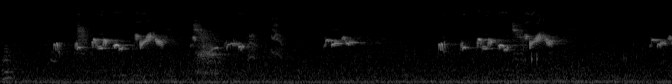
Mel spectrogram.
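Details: Red-whiskered bulbul kept as a trapping decoy, recorded 28 October 2016; lively warbled whistles in short repeated phrases, several bursts separated by brief pauses, over low steady background noise.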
